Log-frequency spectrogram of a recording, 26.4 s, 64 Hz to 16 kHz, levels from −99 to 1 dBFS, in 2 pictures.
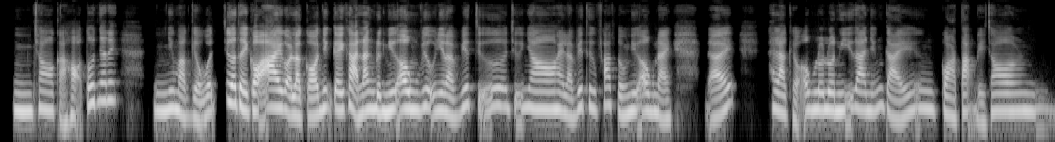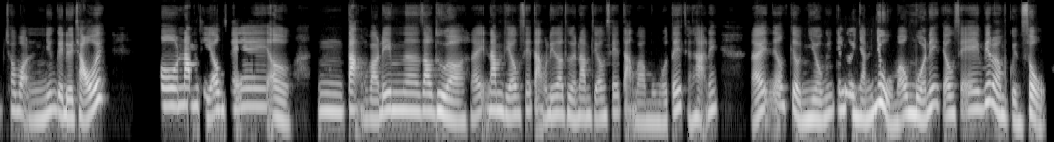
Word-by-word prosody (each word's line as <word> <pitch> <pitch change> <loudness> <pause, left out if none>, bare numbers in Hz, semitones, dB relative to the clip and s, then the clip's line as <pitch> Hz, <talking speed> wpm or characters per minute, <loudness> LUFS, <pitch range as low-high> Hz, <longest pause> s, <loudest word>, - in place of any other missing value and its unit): ưm, 215 -1 +1
cho 225 -1 -2
cả - - -5
họ 180 - -2
tốt 290 +2 +1
nhất 320 0 -1
ấy. 330 - -2 0.5
Nhưng 220 +2 +2
mà, 185 -4 +1
kiểu, 160 -2 -2
vẫn 200 +3 -1
chưa 295 -3 +5
thấy 255 -6 +4
có 215 0 +6
ai, 245 +1 +8
gọi 220 - +3
là, 180 -1 +6
có 180 +1 +2
những 240 +6 0
cái 225 -2 +3
khả - - +5
năng 215 +5 +4
được 210 - +4
như 210 +2 +4
ông, 230 0 +5
ví 245 - -2
dụ 245 - 0
như 215 +1 0
là 190 -4 +1
viết 250 +10 -3
chữ 260 0 -3
chữ - - -9
Nho 230 -2 +2
hay 225 -2 +1
là 180 - -2
viết 245 +8 -3
thư 240 - -2
pháp 270 0 -3
giống 190 +1 -1
như 215 - +1
ông 210 -1 0
này, 165 -3 -2 0.4
đấy, 200 - -1 0.4
hay 240 -2 -4
là, 210 -2 +3
kiểu, 180 - -8
ông 220 +2 -2
luôn 225 0 +2
luôn 220 -1 +3
nghĩ 220 - -1
ra 230 -2 0
những 220 +4 -3
cái, 175 0 -3
ư, 240 - -5 0.2
quà 185 -4 -2
tặng 210 +5 -2
để 145 -1 -8
cho 215 +4 -2 0.6
cho 225 -2 -7
bọn 165 -5 -4
những 210 +5 -1
cái 200 - -1
đứa 175 -2 +2
cháu 170 - +2
ấy. 340 +5 +5 0.7
Ô, 265 -1 +1
năm 270 0 +3 0.2
thì 175 - -5
ông 220 +4 +1
sẽ, - - -5 0.4
ờ, 170 - -2 0.4
ưm, 215 -1 -2
tặng 220 -6 +1
vào 165 -1 -2
đêm, 225 +3 +1
a, 215 -1 0
giao 215 0 +1
thừa, 170 -7 +2
đấy, 185 +4 -7
năm 225 -1 +1
thì 190 - -3
ông 185 +1 -2
sẽ 215 +3 -9
tặng 175 - -5
đêm 185 +1 -2
giao 190 - -2
thừa 185 -2 -4
năm 175 +1 -3
thì 170 - -7
ông 175 +2 -4
sẽ 200 +2 -8
tặng - - -8
vào 145 -1 -7
mùng 145 0 -7
1 145 +1 -9
Tết 235 +4 -1
chẳng 155 - -9
hạn 170 +3 -4
ấy. 225 +3 -3 0.4
Đấy, - - -1
xong, - - -3
kiểu, 190 -8 +1
nhiều 160 +1 +1
những 190 +5 -3
cái 225 0 -2
lời 200 -3 +1
nhắn 170 0 +1
nhủ 265 - +5
mà 145 - -3
ông 195 +2 +4
muốn 180 +2 +2
ấy, 275 +2 -1
thì - - -11
ông 190 +1 0
sẽ 230 +4 -4
viết 300 +7 +1
vào 270 -9 +2
một 185 - 0
quyển 150 -3 -5
sổ, - - +1
215 Hz, 275 wpm, -23 LUFS, 180-230 Hz, 0.7 s, ai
